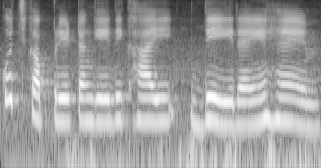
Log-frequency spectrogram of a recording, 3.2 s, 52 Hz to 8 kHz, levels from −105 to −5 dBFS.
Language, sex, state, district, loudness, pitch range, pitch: Hindi, female, Bihar, Kaimur, -16 LUFS, 205-220 Hz, 215 Hz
